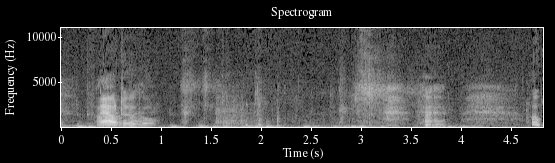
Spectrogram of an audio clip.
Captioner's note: laughter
